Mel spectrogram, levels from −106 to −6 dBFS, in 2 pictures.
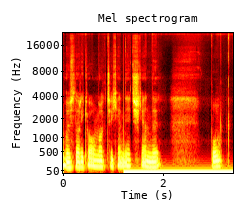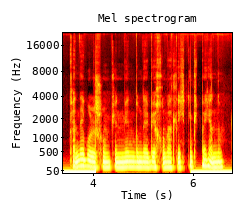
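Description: At 1.21 s, after "o'zlariga olmoqchi", a DC step shifts the waveform's zero line by about -9 dBFS. It holds until 4.04 s, then drops back before "mumkin men bunday". Each edge gives a low thump. Another step of about -11 dBFS at 5.95 s holds to the end.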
